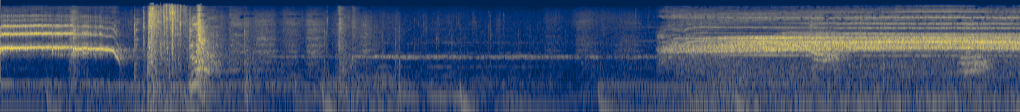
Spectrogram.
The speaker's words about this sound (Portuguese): o som que a rasga mortalha faz ao cruzar os céus. Dizem que é tão estridente que parece o rasgar de um tecido. No caso, o tecido que cobre os cadáveres. A mortalha, por isso seu nome.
